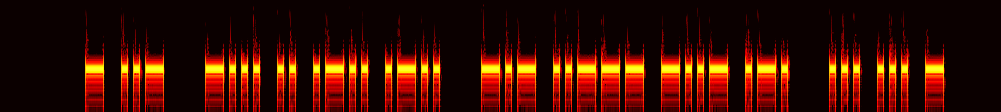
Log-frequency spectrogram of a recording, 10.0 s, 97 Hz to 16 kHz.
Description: Morse code, heard as a keyed tone, about 20 wpm, 700 Hz. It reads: TU BILL K2XR SST
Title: K1USN SST QSO Practice - 20wpm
